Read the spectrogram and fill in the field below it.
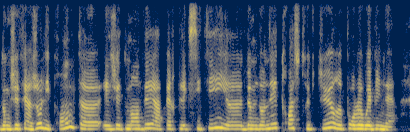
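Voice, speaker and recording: A woman speaks somewhat breathily at a fairly high pitch, with ordinary pitch variation and a moderate pace. The sound is dry and close, with no echo. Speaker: consultant and webinar presenter. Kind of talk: webinar presentation. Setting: video call webinar. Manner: halting, many fillers.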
